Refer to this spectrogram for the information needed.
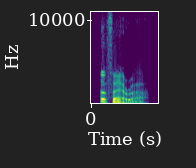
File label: "affair", British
